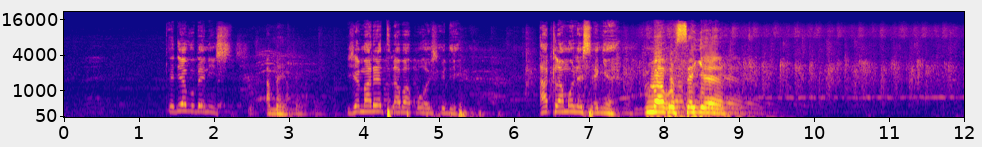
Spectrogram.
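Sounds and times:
people applauding: 0:05.9 - 0:12.0.

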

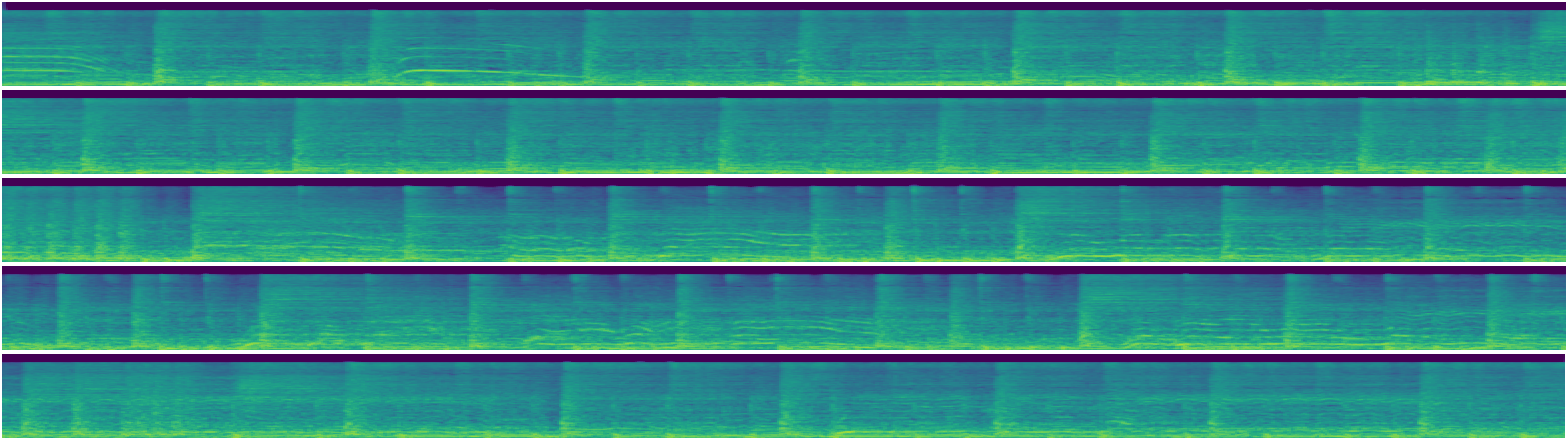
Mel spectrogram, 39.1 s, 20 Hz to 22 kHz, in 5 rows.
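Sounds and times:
drum kit kick and snare: 0:00.0 - 0:18.4
electric guitar: 0:00.0 - 0:39.0.

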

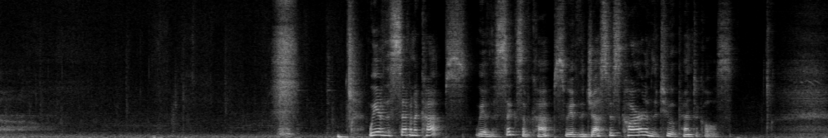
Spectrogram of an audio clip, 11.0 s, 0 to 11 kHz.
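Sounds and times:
woman sniffing: 0:03.6 - 0:04.9
woman speaking: 0:04.8 - 0:09.8.

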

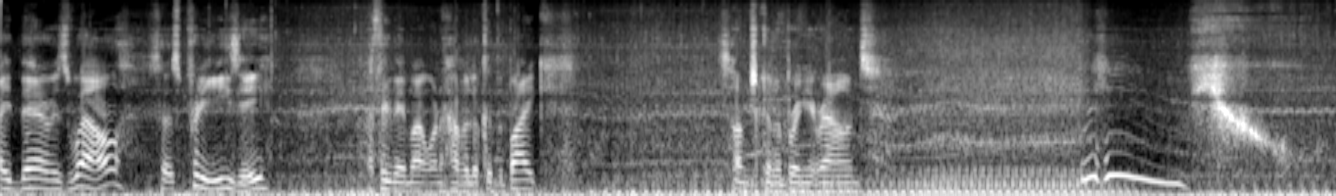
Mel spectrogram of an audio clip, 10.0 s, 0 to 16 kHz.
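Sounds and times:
motorcycle engine low rumble: 0:00.0 - 0:10.0.

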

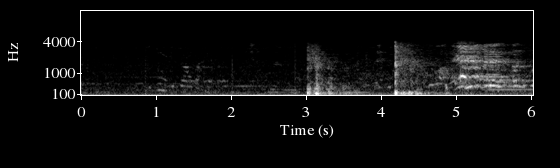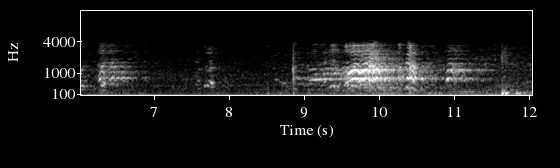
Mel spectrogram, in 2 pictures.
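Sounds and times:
football kicked thuds: 0:02.8 - 0:04.7, 0:11.6 - 0:12.0.

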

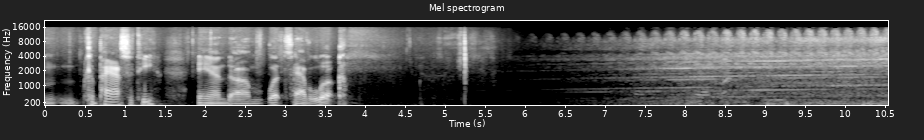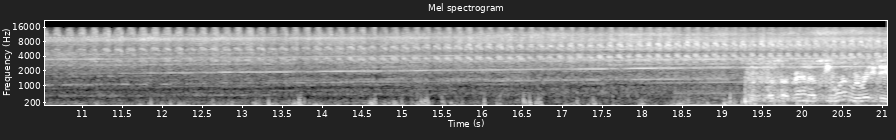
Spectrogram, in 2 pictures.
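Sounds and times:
electric whine rising: 0:05.8 - 0:21.0
rotor chop: 0:16.6 - 0:21.0
low thumps: 0:18.1 - 0:20.7.

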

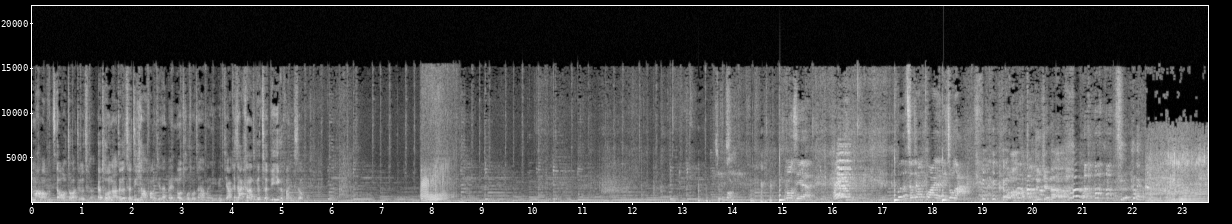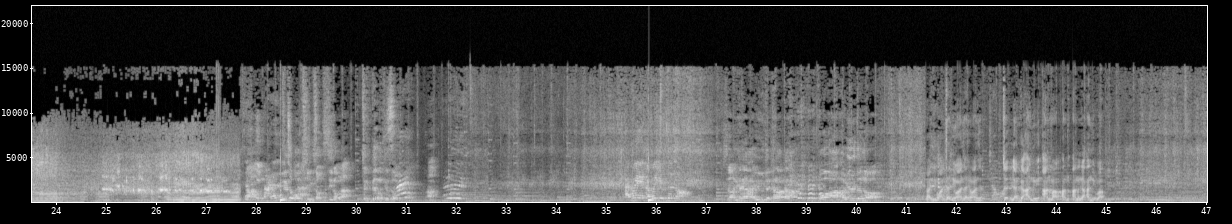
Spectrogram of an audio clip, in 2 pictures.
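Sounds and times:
slow melodic background music: 0:00.0 - 0:47.0
tyres squealing: 0:15.0 - 0:18.8, 0:22.0 - 0:27.7, 0:31.7 - 0:42.0
toy car electric motor whir: 0:22.2 - 0:27.7, 0:32.2 - 0:39.0, 0:40.4 - 0:41.4, 0:45.3 - 0:47.0
car engine at high revs: 0:22.3 - 0:27.7.

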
